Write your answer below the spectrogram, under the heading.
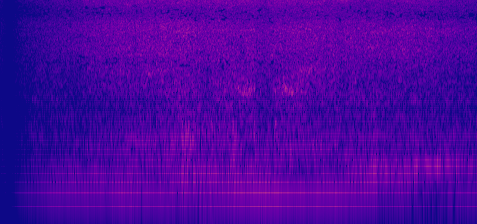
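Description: High-pressure washer wand spraying water against a car's side panel and wheel: a steady hiss of spray over a steady low hum.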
